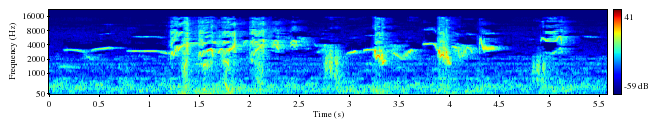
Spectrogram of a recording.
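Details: White-rumped shama giving fighting song: loud clear whistles alternating with harsh buzzy bursts and rapid chattering trills, phrases spaced by brief pauses.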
